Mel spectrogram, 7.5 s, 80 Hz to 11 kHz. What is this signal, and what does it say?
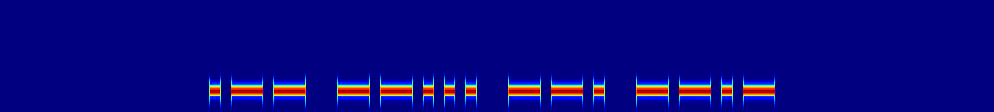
Morse code, heard as a keyed tone, about 16 wpm, 700 Hz. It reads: W7GQ
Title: USA Call Signs - 4 Characters - Repeated 3x - 15wpm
